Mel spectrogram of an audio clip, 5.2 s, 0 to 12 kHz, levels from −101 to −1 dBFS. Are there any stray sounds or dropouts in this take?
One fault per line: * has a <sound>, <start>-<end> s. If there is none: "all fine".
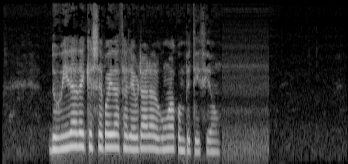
all fine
